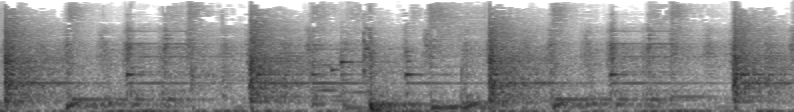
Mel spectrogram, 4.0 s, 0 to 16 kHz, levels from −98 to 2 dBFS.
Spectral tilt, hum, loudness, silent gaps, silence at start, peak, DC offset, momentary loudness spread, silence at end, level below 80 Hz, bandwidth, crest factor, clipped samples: -3 dB/octave; none; -22 LUFS; none; 0 s; 0 dBFS; under 0.1%; 7 LU; 0 s; -38 dBFS; 16 kHz; 22 dB; under 0.1%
